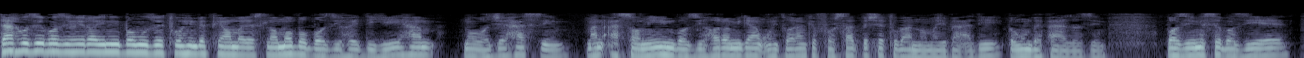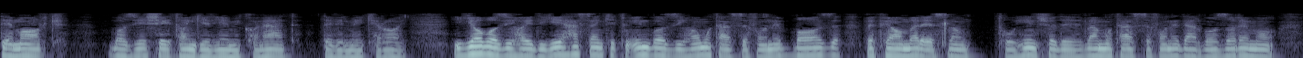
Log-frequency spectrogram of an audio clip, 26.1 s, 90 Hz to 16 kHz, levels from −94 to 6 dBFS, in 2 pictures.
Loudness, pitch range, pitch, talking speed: -30 LUFS, 95-115 Hz, 105 Hz, 155 wpm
